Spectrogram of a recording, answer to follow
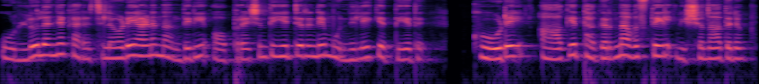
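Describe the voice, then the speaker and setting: A woman storyteller giving a steady, emotive scripted narration of a romance novel. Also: fairly high pitch, moderate pace.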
